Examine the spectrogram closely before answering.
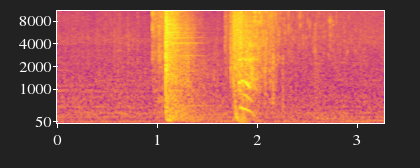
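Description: A crossbow fires twice in quick succession.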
